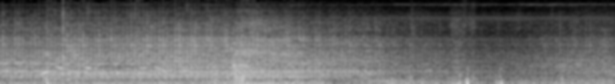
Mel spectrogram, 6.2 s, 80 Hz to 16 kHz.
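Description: A 4x4 pickup's engine running at low revs as it crawls over a log crossing, with heavy thuds about three seconds in and again near the end as the vehicle drops over the logs.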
